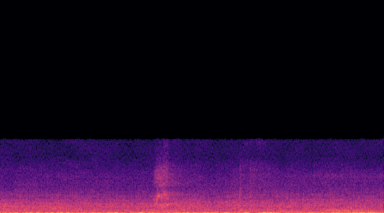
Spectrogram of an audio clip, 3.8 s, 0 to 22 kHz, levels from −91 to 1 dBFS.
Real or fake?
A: fake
